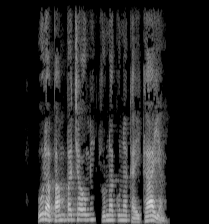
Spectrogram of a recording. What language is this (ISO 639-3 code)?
qws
